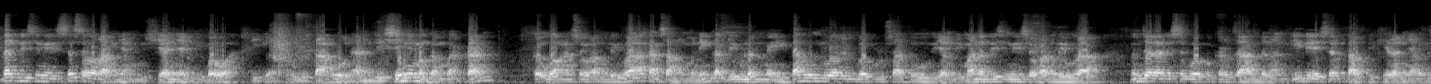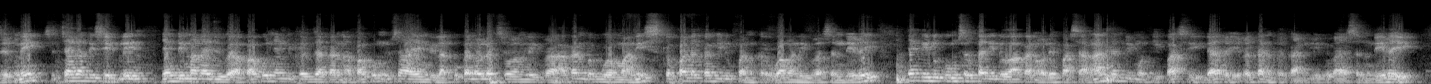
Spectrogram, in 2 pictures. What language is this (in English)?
Indonesian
